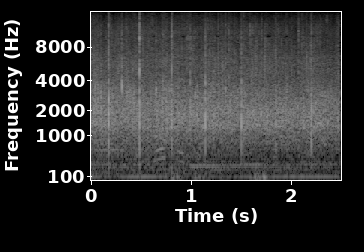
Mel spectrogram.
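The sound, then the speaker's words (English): An audience claps together, a dense, steady wash of applause with sharper individual claps popping out at irregular moments, sustained at an even level for a couple of seconds. “Are you clapping? Clap.”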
